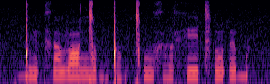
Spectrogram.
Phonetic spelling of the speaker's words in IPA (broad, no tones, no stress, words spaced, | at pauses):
ɡ͡ǃẽʔxɑ̃ vɑŋ͡ǀoɡ ɡ͡ǃɑbǀʰuxɑ̤l xe t͡sʼõʔəb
